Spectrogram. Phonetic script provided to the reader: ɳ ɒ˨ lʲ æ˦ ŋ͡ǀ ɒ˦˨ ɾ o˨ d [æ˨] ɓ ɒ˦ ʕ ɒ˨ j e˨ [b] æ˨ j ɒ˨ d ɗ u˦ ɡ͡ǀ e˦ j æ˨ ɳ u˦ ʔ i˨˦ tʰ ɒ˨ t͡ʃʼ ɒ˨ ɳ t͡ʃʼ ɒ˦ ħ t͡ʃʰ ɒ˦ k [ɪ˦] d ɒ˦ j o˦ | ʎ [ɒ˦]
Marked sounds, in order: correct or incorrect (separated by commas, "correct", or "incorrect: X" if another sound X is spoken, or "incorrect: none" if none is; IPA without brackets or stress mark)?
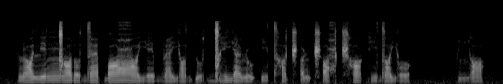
incorrect: æ˦, correct, incorrect: i˦, incorrect: ɒ˨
